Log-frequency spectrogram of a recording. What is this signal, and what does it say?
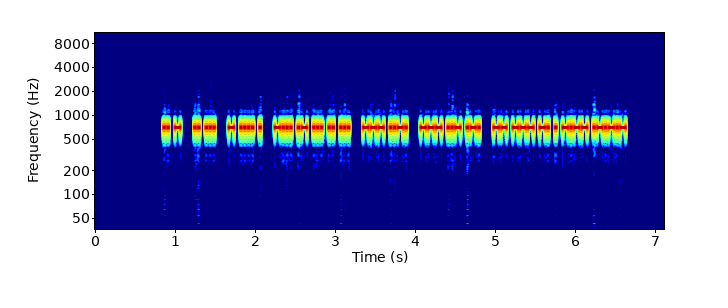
Morse code, heard as a keyed tone, about 50 wpm, 700 Hz. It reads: IT IS THE BASIS OF OUR MONEY.
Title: Sentences from Top 1000 Words - Review Part 5 - 50wpm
